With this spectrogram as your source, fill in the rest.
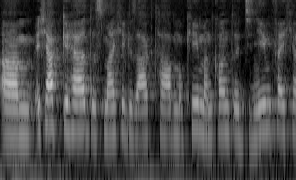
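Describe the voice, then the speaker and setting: Fairly quick and monotone, with flat intonation, a woman speaks at a fairly high pitch with a Russian accent. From Ukraine. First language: Russian (speaking German). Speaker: school graduate, student politician. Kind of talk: interview.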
